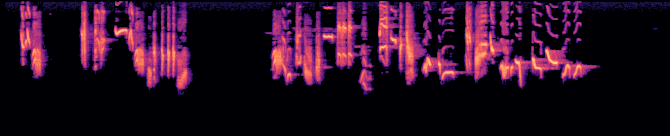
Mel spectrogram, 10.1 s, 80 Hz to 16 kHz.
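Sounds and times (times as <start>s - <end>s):
Eurasian blackcap song: 0.2s - 2.9s, 4.0s - 9.0s.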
